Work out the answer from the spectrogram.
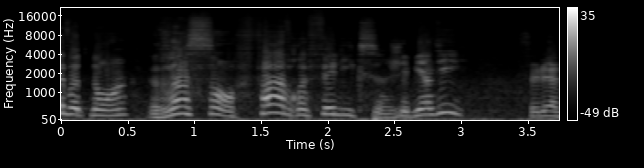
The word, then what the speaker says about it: Vincent Favre-Félix: Alors, attendez, je vais essayer de bien le prononcer votre nom. Hein. Vincent Favre-Félix, j'ai bien dit?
